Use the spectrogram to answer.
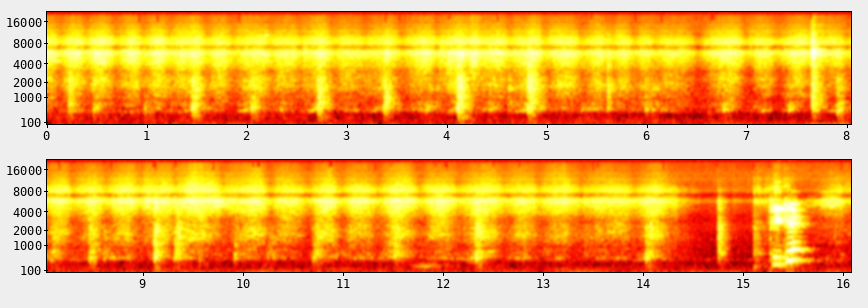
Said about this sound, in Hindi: तो इतना पूरा हम रब कर दे रहे हैं।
